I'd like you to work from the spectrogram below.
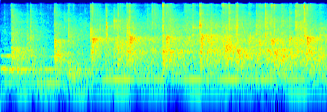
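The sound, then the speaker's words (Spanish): Loud church audience applause for the new group of members of Vástago fills the whole stretch, a dense, steady wash of many hands clapping together with no voices on top, a faint low hum running underneath. “De un fuerte aplauso.”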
